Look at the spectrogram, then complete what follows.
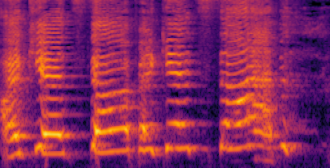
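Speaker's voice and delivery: very high, sobbing, anguished crying wail. Describing a man who turned himself into a blueberry, imitating someone crying. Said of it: "it's like he's crying and suffering".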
